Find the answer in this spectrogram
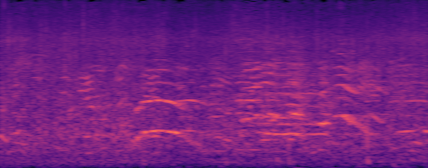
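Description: Indistinct voices at a rugby league ground, one raised voice carrying over a steady background of stadium crowd noise.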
